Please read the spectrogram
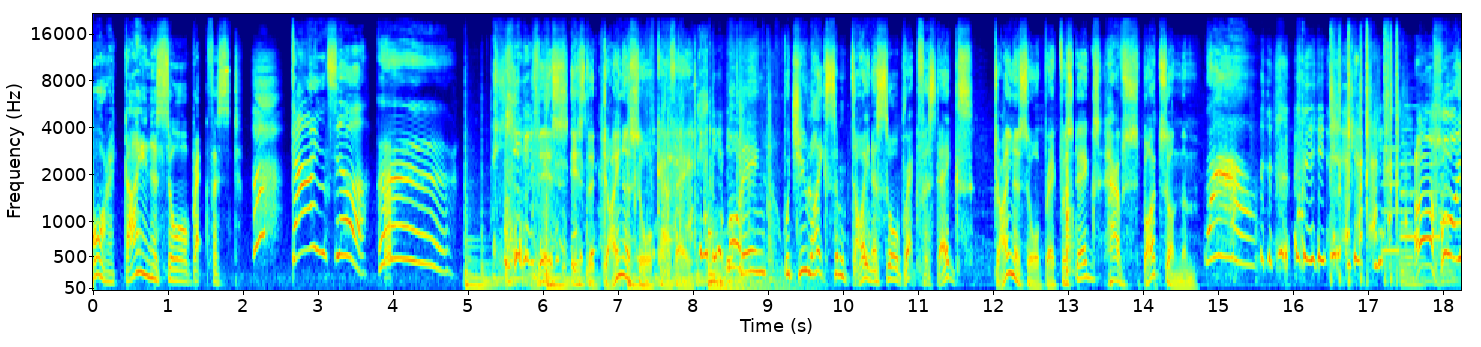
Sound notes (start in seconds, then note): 2.4 gasps; 5.3 children giggling; 15.4 giggling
